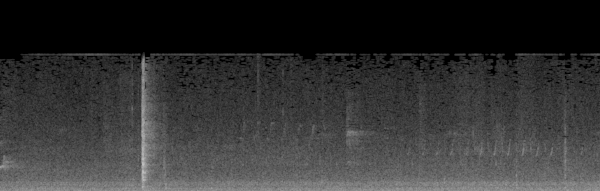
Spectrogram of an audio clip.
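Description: Steady outdoor background hiss with one sharp click about a second and a half in, and a faint high chirp around the middle.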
